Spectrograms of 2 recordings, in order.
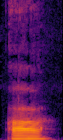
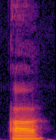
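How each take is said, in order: First: The vowel starts with a hard, abrupt onset. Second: The same.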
